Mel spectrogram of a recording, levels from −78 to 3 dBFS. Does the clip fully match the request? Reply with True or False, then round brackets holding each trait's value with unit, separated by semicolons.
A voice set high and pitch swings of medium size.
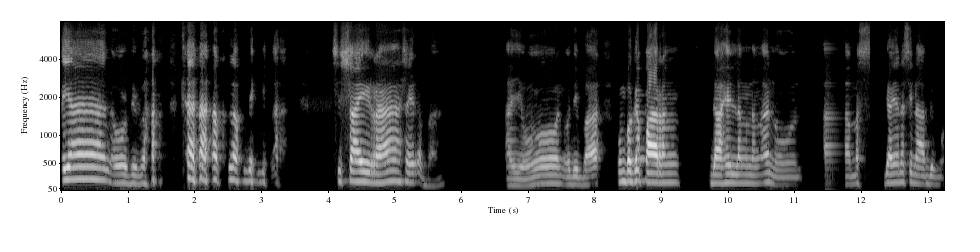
False (160 Hz; 4.3 semitones)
